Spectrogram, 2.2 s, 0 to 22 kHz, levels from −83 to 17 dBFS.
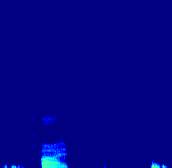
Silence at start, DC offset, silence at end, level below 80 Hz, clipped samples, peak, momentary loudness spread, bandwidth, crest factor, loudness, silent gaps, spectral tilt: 0.15 s; under 0.1%; 0.1 s; -88 dBFS; under 0.1%; -24 dBFS; 20 LU; 10 kHz; 22 dB; -43 LUFS; 0.98-1.03 s, 1.13-1.17 s, 1.26-1.30 s, 1.38-1.87 s; -8 dB/octave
